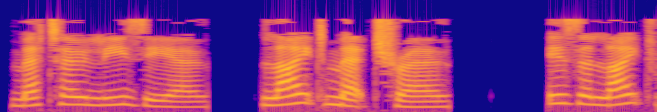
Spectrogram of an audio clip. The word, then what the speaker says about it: Metro Ligero: The Metro Ligero, Spanish pronunciation, Meto Ligio, light metro, is a light rail system in Madrid, Spain.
